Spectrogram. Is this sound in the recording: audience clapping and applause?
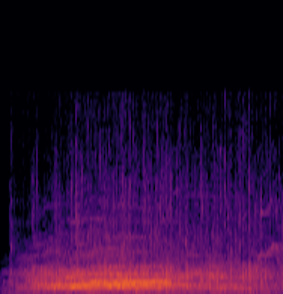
yes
